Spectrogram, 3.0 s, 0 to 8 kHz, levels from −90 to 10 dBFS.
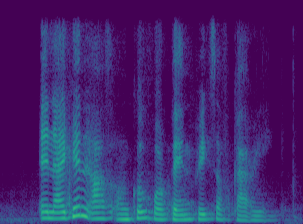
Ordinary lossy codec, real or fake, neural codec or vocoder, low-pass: none; fake; codec, 16 kHz in and 24 kHz out, 0.9 kbps, LongCat-Audio-Codec, four codebook decoder; 7.2 kHz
